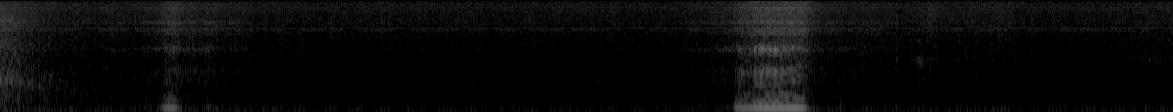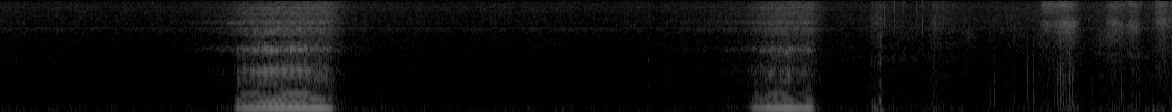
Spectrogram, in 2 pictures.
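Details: Max, a pet dog asleep indoors in a small room, snoring: three loud, low, rasping breaths spaced about four to five seconds apart, each lasting roughly half a second, with quiet room tone between them.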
